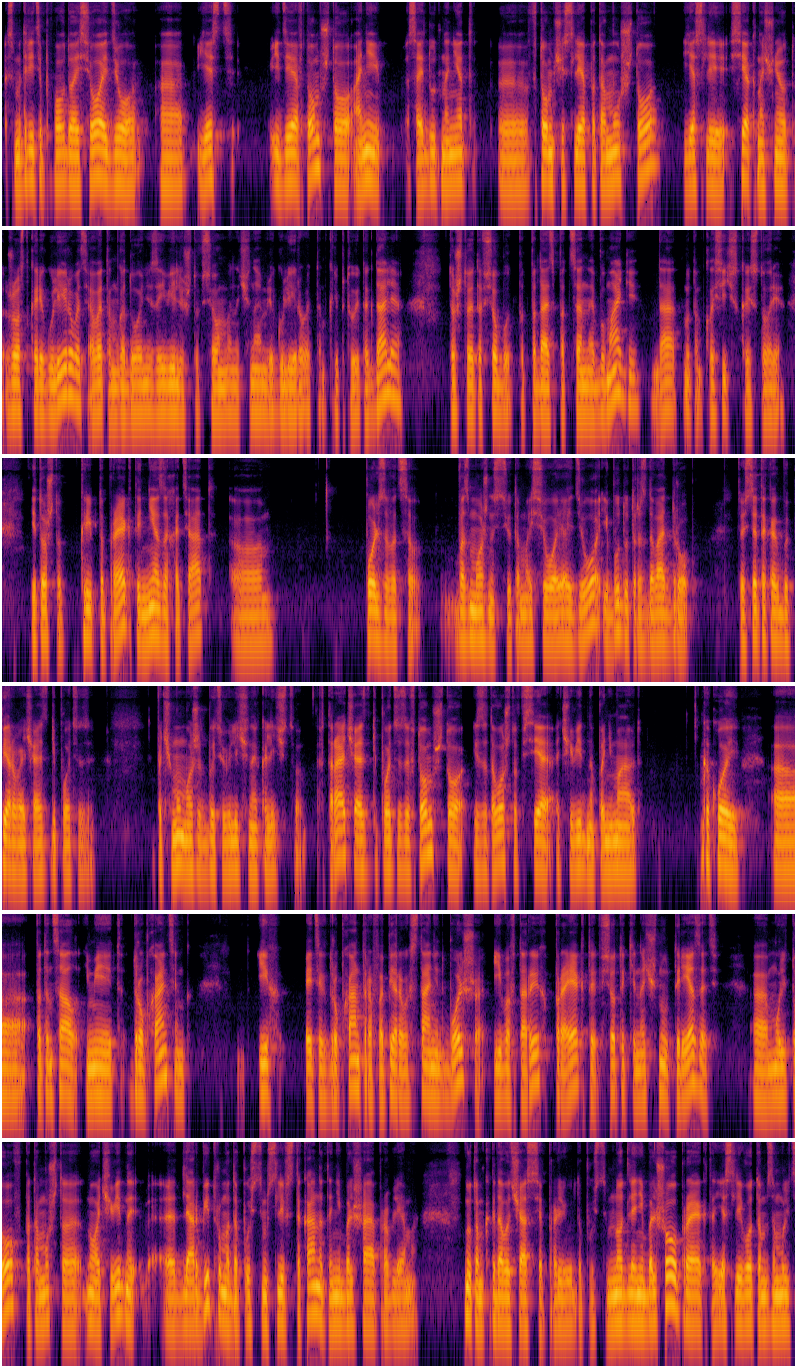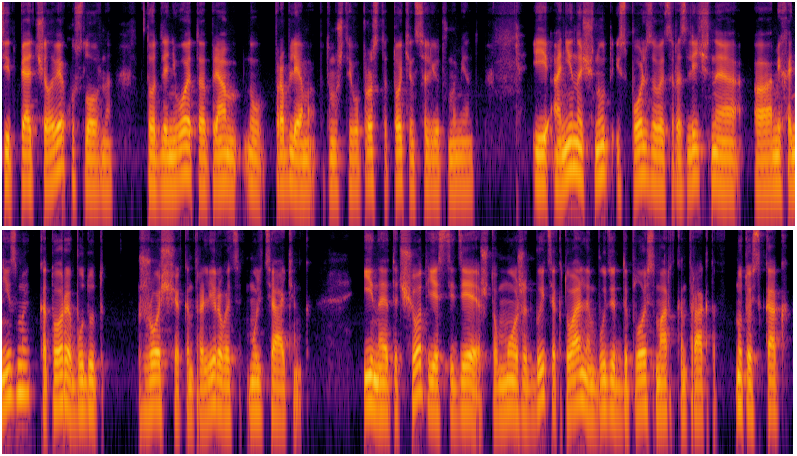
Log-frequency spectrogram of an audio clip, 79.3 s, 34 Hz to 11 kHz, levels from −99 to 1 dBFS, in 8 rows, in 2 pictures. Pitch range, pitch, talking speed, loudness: 100-110 Hz, 105 Hz, 145 wpm, -23 LUFS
